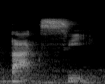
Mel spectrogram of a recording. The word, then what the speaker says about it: táxi: você não pronuncia Itachi se pronuncia táxi com som de KS logo você vai ter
